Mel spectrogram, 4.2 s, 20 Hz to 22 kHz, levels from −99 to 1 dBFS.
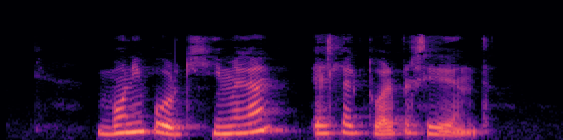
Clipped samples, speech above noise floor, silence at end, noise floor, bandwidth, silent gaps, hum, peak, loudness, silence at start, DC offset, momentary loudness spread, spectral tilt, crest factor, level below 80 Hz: under 0.1%; 53 dB; 0.6 s; -81 dBFS; 8.2 kHz; none; none; -12 dBFS; -29 LUFS; 0.75 s; under 0.1%; 9 LU; -6.5 dB/octave; 18 dB; -68 dBFS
